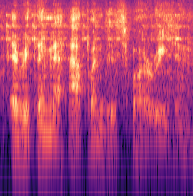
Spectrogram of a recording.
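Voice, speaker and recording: Speaking to camera in a slow, wandering way, this older Cajun storyteller shares his heritage in a gravelly, very deep, plain-spoken voice. His delivery stumbles, full of "uh" fillers and words said twice. Hiss runs under a dull, low-fidelity recording.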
